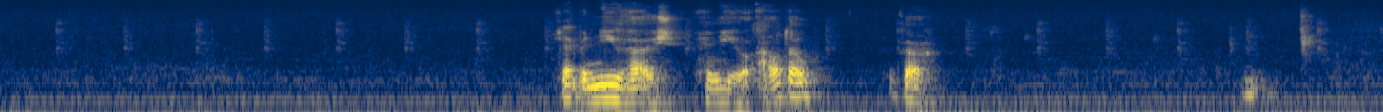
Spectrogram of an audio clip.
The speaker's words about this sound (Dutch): Soms is het tikken en slaan van klokken hard, maar soms ook zacht en subtiel.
